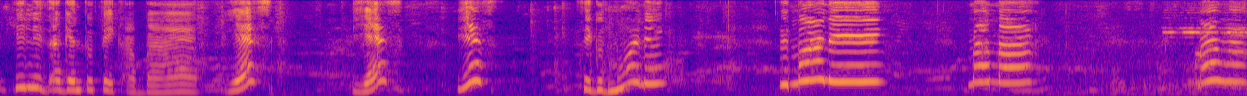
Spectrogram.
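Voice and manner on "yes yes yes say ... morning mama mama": high, sing-song coaxing for a little one. Real, not acted. Mom coaxes her toddler to say good morning, high sing-song.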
